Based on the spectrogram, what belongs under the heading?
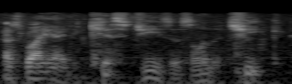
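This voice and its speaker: Low-voiced man telling a story loosely. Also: expressive, brisk, creaky. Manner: loose, slangy, full of fillers. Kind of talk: casual retelling. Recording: slightly dull with faint noise.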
